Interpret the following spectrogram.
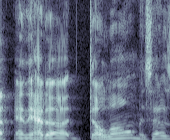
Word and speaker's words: Delhomme: And they had a Delhomme, is that his name? That the quarterback might have been at that time. Delom. Yeah. Because I had asked you how to pronounce that was the other thing.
